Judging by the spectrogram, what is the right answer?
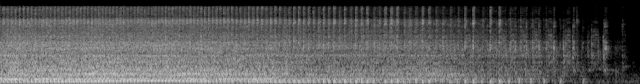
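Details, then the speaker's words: Toro 421 snowblower, unstarted for about 2 years, cold start with fuel valve shut: runs briefly, then firing thins, slows and sputters to a stop over a few seconds from fuel starvation; stalling. "Well, it started, a couple of pulls, so let's try it again. Might help if I turn the fuel on."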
